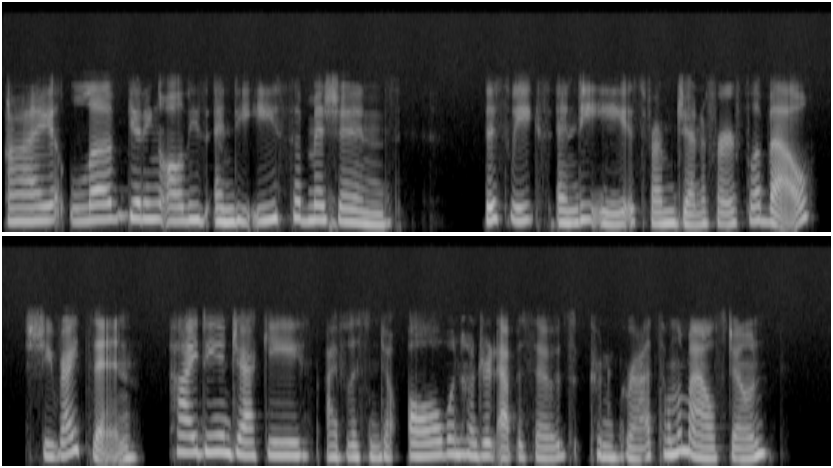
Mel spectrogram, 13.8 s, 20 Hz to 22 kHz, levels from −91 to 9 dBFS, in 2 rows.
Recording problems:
high frequencies cut off; noticeable; nothing above 5.5 kHz
hiss; faint; throughout; 30 dB below the speech

